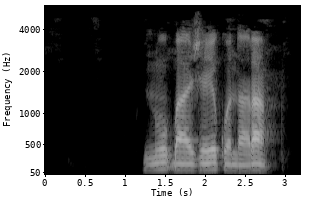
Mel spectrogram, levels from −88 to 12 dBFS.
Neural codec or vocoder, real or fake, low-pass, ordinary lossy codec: none; real; 5.4 kHz; MP3, 32 kbps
